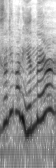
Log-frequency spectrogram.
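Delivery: high, loud, mocking calling voice.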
